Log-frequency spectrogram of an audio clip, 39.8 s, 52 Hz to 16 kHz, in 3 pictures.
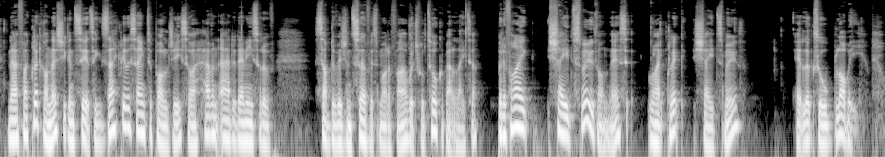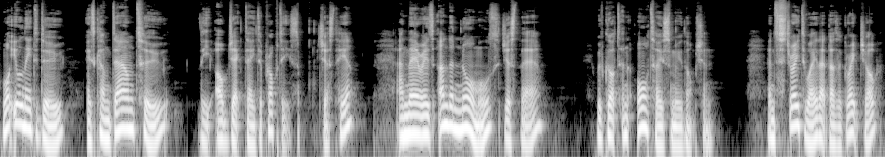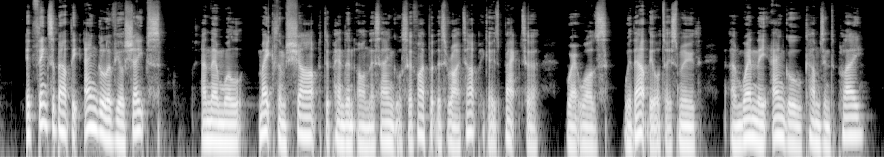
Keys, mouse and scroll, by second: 0.0 click, 0.5 Tab, 9.7-11.7 right drag, 11.7-13.3 shift+middle drag, 17.9 click, 20.1 click, 23.4 click, 26.0-27.3 middle drag, 30.7-33.7 drag.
